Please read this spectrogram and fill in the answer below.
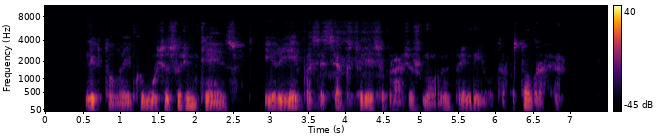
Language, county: Lithuanian, Utena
